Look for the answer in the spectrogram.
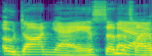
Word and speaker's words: Odayne: In the audiobook, they pronounced it Odane. – Okay. – How is it spelled? – O-D-A-Y-N-E.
